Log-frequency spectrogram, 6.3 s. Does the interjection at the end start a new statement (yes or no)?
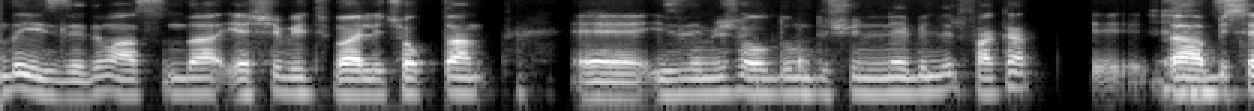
no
